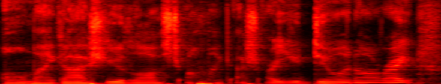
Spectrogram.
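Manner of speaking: anxious, worried, sympathetic, caring concern. Practicing tone shifts on hearing someone lost their mom: concerned, worried tone. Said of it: "To a concern tone".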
